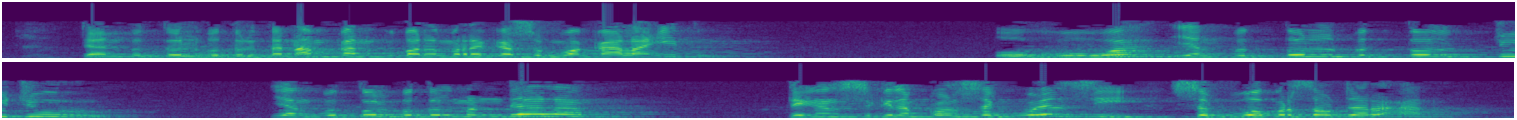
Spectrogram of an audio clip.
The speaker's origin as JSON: {"language": "Indonesian", "region": "Java", "country": "Indonesia", "said": "Saya asli Jawa."}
